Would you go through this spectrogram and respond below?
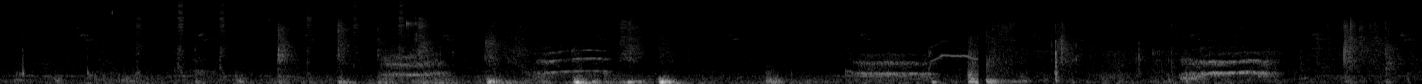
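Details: Older female house cat introduced to adopted foster kittens sharing her room; several drawn-out, wavering meows spaced a few seconds apart, mixed with soft thumps and handling noises.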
